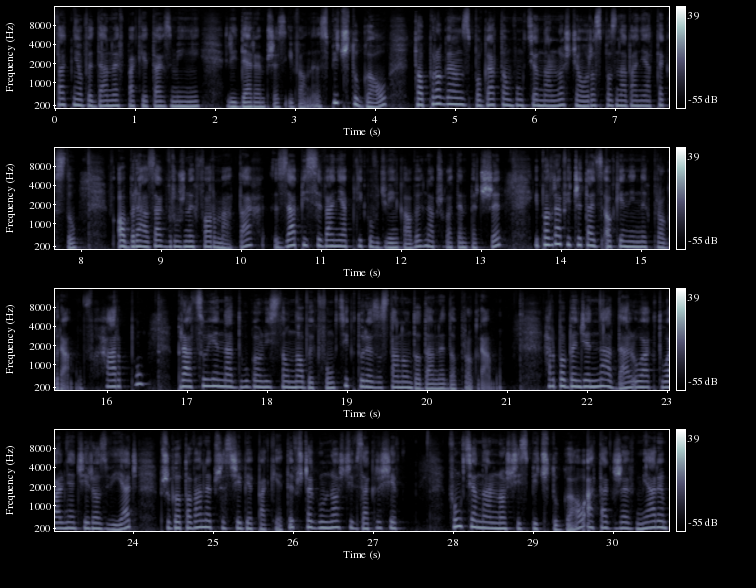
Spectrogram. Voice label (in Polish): syntezator mowy iwona, tyflotechnika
